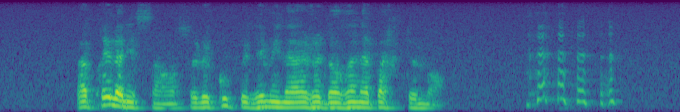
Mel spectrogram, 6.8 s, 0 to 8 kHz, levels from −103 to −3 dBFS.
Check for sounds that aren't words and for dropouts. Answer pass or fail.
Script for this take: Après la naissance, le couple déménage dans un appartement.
fail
